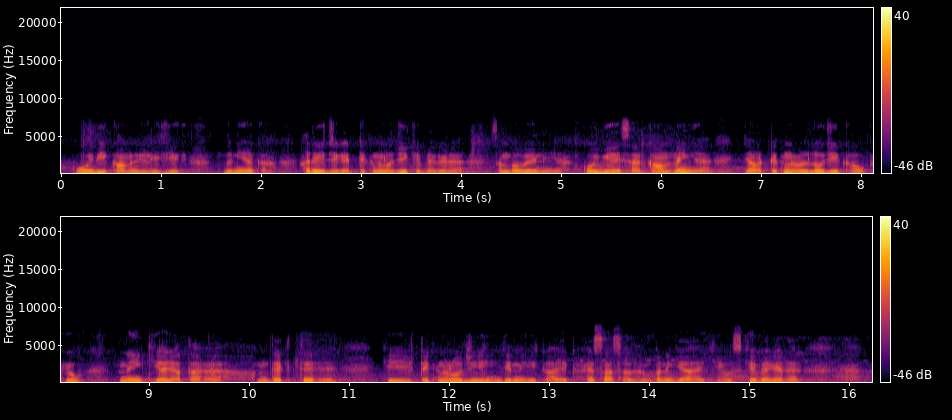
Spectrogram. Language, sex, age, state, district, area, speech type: Hindi, male, 45-60, Bihar, Begusarai, urban, spontaneous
